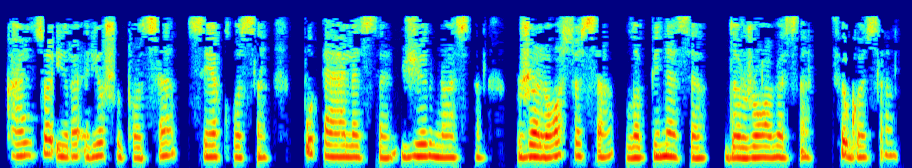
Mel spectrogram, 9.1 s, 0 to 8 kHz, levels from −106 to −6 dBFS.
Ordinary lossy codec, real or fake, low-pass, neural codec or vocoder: MP3, 24 kbps; fake; 7.2 kHz; vocoder, 44.1 kHz, 128 mel bands, Pupu-Vocoder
